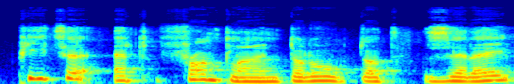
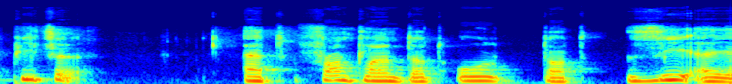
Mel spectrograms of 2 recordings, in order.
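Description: First: Z is said the non-American way, as zed. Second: Z is said the American way, as zee.

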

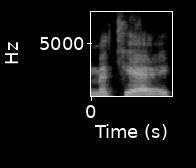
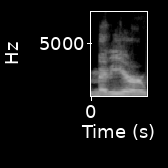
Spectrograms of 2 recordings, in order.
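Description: First: The name is pronounced the French way. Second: The name is pronounced in an anglicized way. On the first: "it's pronounced like the French way would be Metier" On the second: "but of course the residents pronounce it Metier"

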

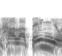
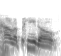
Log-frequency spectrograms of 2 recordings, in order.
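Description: First: The consonant before the last vowel is an ny sound. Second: The consonant before the last vowel is a plain n. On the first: The speaker calls it right. "you have jalapeno" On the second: The speaker calls it wrong. "not jalapeno"

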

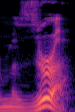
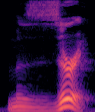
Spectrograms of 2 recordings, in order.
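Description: First: It is said in the local Missouri pronunciation. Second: It is said in the general, non-local pronunciation.

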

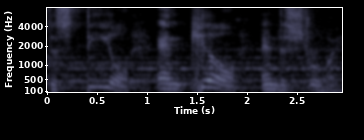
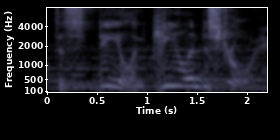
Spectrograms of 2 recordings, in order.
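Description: First: It is spoken in a Texas accent. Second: It is spoken in a neutral accent.

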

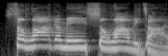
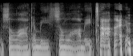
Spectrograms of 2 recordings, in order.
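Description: First: It is said louder and more clearly. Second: It is muttered quietly under the breath. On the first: "I'm going to amplify it" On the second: "slip in these little things under your breath"

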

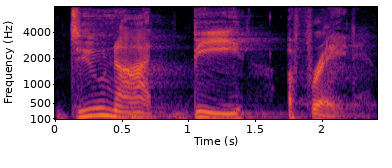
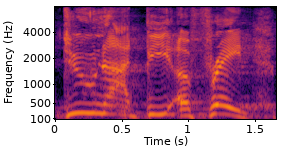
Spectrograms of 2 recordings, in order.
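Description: First: It is said in a gentle, caring tone. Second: It is said in a harsh, scolding tone.

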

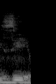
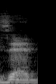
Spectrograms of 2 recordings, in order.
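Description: First: The letter is pronounced as zee. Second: The letter is pronounced as zed. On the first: The speaker calls it right. "but it's probably Z" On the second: The speaker calls it wrong. "I'm going to say Zed"

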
